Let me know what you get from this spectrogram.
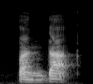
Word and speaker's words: pandak: The opposite of tangkad is pandak. Pandak. Pandak. Pandak is spelled as P-A-N-D-A-K.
